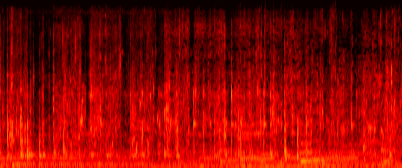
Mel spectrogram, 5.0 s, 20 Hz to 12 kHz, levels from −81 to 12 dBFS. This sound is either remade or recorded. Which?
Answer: recorded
